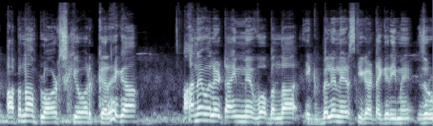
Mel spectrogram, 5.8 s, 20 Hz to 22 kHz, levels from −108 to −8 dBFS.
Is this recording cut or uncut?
uncut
